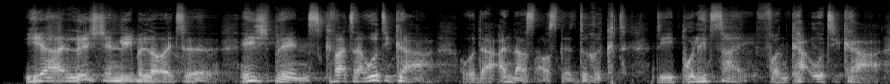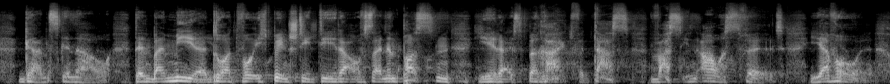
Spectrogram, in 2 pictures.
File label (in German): Hoerspiel im Foyer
